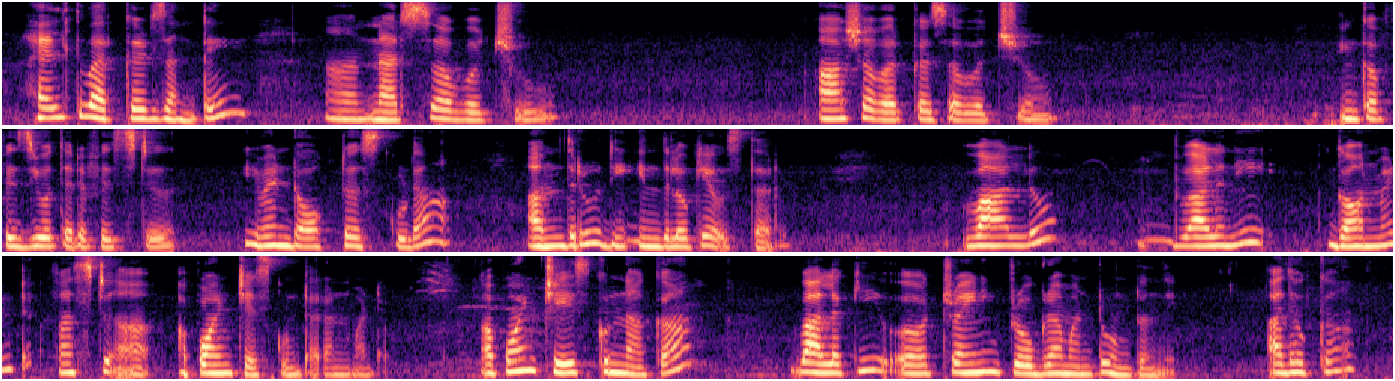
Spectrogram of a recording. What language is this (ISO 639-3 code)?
tel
